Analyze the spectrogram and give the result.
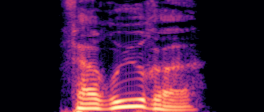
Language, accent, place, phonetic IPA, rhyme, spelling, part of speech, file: German, Germany, Berlin, [fɛɐ̯ˈʁyːʁə], -yːʁə, verrühre, verb, De-verrühre.ogg
- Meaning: inflection of verrühren: 1. first-person singular present 2. first/third-person singular subjunctive I 3. singular imperative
